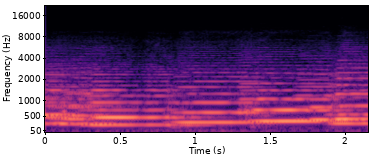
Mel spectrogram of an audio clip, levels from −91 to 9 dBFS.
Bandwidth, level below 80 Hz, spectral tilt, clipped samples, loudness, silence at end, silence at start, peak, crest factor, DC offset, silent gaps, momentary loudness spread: 7 kHz; -56 dBFS; -7 dB/octave; under 0.1%; -20 LUFS; 0 s; 0 s; -8 dBFS; 12 dB; under 0.1%; none; 5 LU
